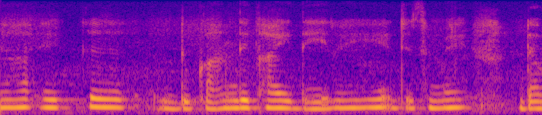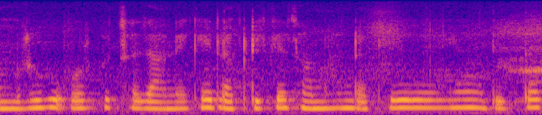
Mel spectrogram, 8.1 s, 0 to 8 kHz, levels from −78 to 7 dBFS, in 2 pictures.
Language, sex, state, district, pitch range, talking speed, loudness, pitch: Hindi, female, Uttar Pradesh, Budaun, 185-205 Hz, 155 wpm, -16 LUFS, 195 Hz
